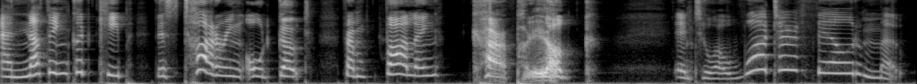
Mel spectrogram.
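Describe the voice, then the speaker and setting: A woman narrates a rhyming picture book for children, her voice very high and bright. She takes her time, lingering on each line in a sing-song rhythm with lively rises and falls. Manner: slow, expressive, sing-song rhyming delivery. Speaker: storybook narrator.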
